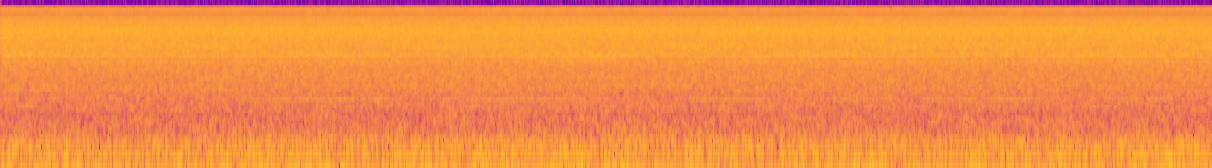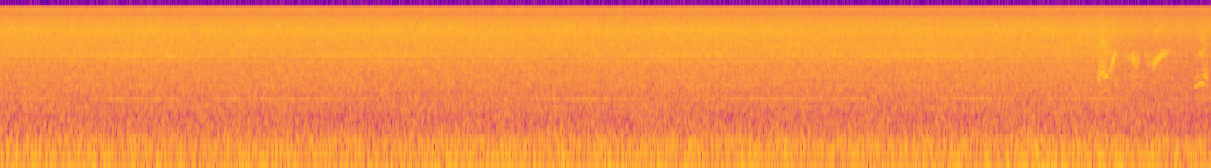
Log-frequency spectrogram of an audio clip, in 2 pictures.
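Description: Twin jet engines of an airliner drone at cruise, with a steady whine.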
